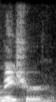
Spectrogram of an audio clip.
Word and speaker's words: Schumacher: E.F. Schumacher, or Macher, however you want to pronounce the CH, depending on which part of Germany you're from.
